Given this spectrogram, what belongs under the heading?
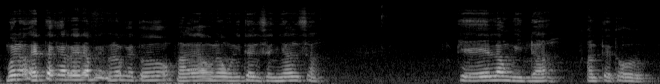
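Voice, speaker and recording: A man's voice: high-pitched, steady tone, fairly quick, gravelly, warm tone. A man, a champeta singer answering interview questions in an earnest, heartfelt way and often correcting himself.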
